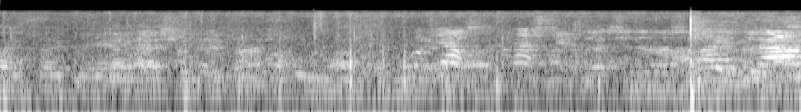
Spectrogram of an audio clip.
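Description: Distant shouts and calls of footballers on the pitch, with one sharp knock of the ball being kicked a little past three seconds in.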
